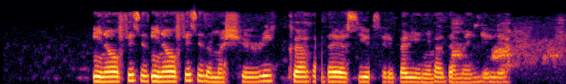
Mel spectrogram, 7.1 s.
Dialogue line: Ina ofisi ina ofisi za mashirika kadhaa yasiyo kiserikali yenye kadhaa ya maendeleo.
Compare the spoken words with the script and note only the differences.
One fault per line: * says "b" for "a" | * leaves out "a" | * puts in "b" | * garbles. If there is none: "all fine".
all fine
